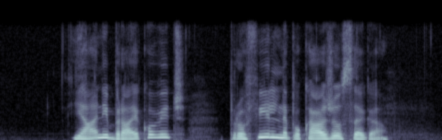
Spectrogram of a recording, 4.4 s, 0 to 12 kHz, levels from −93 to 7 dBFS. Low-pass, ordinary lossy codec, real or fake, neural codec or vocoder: 9.9 kHz; none; real; none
